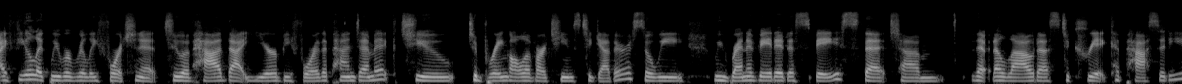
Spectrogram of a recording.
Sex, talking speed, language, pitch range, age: female, 185 wpm, English, 170-195 Hz, 20-39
